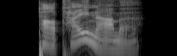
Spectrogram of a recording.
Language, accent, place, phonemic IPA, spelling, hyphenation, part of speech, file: German, Germany, Berlin, /paʁˈtaɪ̯ˌnaːmə/, Parteinahme, Par‧tei‧nahme, noun, De-Parteinahme.ogg
- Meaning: partisanship, taking sides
